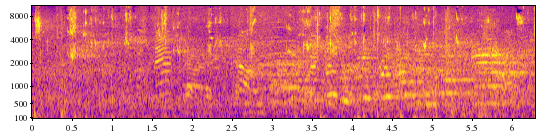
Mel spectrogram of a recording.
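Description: Basketball arena crowd noise during live play, with a ball being dribbled on the hardwood court and scattered voices in the crowd.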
